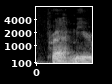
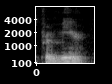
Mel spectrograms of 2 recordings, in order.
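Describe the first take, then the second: First: The stress is on the first syllable. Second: The stress is on the last syllable. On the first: "they put the emphasis at the beginning" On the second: "and put it at the end"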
